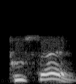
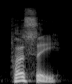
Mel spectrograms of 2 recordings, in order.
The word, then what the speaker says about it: Pussy: How do I pronounce this name of yours? Pussy, that's my last name. Pussy.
